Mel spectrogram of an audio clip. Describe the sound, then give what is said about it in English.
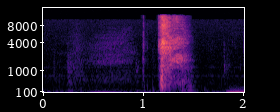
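A man sneezes once, a sudden sharp, breathy burst after a quieter noisy intake, then fades into soft background noise. “uh-oh, another one coming. He's sneezing, by the way.”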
